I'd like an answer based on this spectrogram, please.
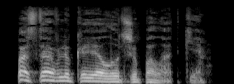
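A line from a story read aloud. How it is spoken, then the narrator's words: Mutter. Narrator (Russian): пробормотал он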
